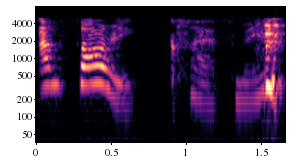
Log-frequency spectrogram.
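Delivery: put-on calm, serene, composed tone, smug underneath. Quoting a character's apology to a classmate: imitating a serene apology. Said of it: "The way she said it".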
